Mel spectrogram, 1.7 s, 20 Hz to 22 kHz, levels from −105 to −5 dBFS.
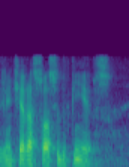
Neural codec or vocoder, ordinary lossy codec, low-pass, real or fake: none; none; 5.4 kHz; real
